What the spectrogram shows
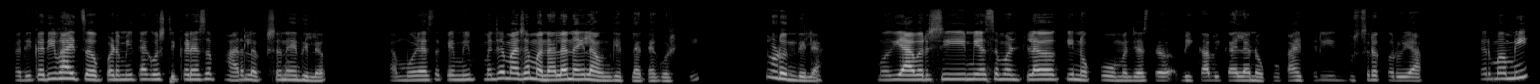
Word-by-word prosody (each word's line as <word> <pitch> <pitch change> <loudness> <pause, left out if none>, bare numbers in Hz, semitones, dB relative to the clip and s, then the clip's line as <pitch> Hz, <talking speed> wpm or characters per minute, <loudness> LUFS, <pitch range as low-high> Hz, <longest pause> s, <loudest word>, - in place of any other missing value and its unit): कधी-कधी 215 +6 -2
व्हायचं, 265 -5 +5
पण 220 - 0
मी 225 0 -2
त्या 235 - 0
गोष्टीकडे 230 0 -2
असं 230 +3 -1 0.2
फार 195 0 -3
लक्ष 210 +1 -4
नाही 215 0 0
दिलं. 180 -4 -1 0.7
त्यामुळे 195 +2 -5
असं 205 +2 -2
काही 220 - -4
मी, 215 +1 -2
म्हणजे 235 +4 0
माझ्या 270 -1 +4
मनाला 220 -2 +6
नाही 230 0 +4
लावून 195 -5 +3
घेतल्या 180 -2 -5
त्या 170 - -5
गोष्टी, 170 +6 -11 0.7
सोडून 265 -10 +4
दिल्या. 175 -1 -2 0.6
मग 210 0 -8
यावर्षी 225 +2 +4
मी 240 0 +3
असं 235 +1 0
म्हटलं 230 0 +3
की 235 - -2
नको 200 -2 -3
म्हणजे 180 0 -4
असं 275 +10 -2
विका 180 -1 -4
विकायला 185 0 -3
नको, 175 -1 -6
काहीतरी 190 +2 -8
दुसरं 210 +3 -6
करूया. 180 -2 -3 0.6
तर 245 0 -10
मग 265 +1 -1
मी 300 +5 +3
215 Hz, 165 wpm, -30 LUFS, 185-235 Hz, 0.7 s, मनाला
